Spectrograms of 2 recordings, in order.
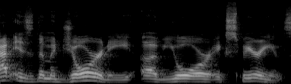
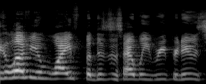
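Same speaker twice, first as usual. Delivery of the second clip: raised, high-pitched pretend husband; mock emotional plea; 7 semitones higher, 5 dB louder than usual. Alien husband consoling his wife mid-birth, mock plea. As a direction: call out over the birth, hammed-up.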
